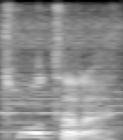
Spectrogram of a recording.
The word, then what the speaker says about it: tōtara: This is tōtara. T-O-T-A-R-A is how you spell it.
